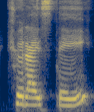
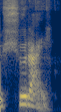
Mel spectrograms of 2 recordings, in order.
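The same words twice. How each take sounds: First: Very slow, careful Should I stay; slow model question. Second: Quick, linked should I; fast should I. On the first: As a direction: spell out Should I stay slowly. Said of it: "Vou colocar até aqui". (pergunta modelo bem lenta) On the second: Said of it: "na hora que fala rápido". (should I rápido e ligado) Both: Shown as a demonstration.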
